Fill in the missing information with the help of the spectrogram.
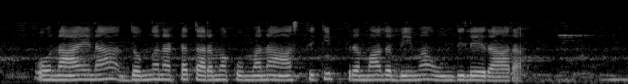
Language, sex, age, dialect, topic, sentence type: Telugu, female, 18-24, Telangana, banking, statement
